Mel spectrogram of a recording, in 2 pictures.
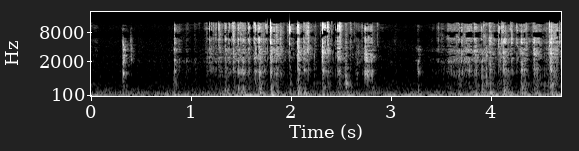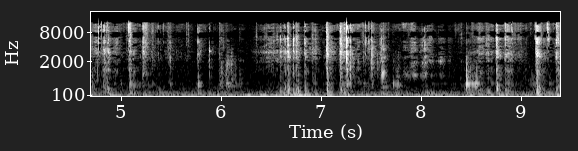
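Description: A utility knife blade scrapes and shaves crumbly flakes off the top of a solid oval bar of soap, cream-white inside with a dark green rim, held in the palm. The result is a bright, dry, crackling scrape in several longer bursts, with many short, sharp ticks and crumbles between them.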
